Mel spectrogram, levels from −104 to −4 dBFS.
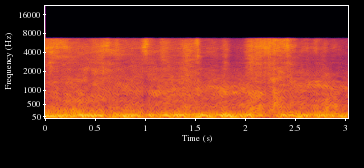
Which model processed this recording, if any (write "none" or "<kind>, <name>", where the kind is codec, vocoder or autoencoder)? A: vocoder, Vocos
